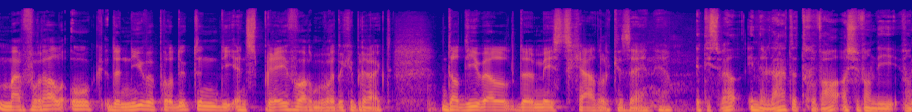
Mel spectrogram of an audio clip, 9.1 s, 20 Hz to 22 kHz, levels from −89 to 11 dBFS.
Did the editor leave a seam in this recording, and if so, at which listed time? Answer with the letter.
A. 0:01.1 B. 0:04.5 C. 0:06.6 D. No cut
A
